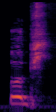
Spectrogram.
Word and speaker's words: obi: The Igbo Igbo word for today is obi.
